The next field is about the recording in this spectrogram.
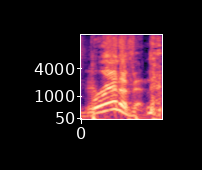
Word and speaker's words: Brennivín: Is he saying that right? – The name of the Brennivín. Mm-hmm. Yeah, that's it. – Brennivín. I nailed it. – Brennivín. – Yeah. – It's Brennivín.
